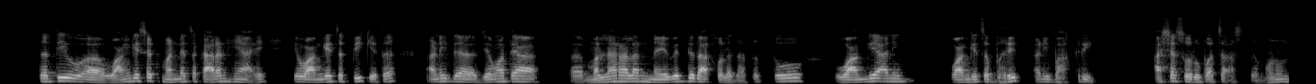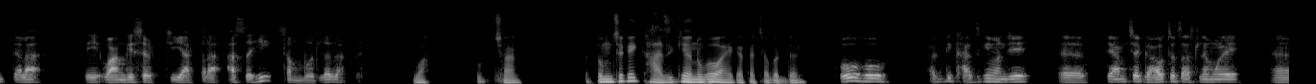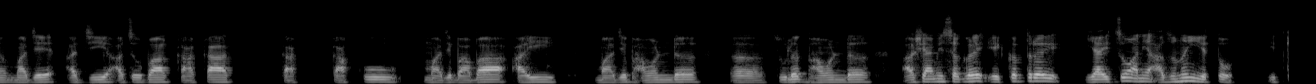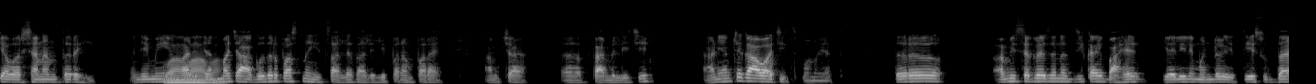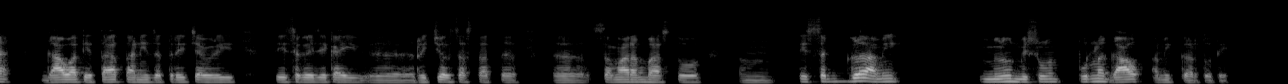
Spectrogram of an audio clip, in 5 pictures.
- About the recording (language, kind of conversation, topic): Marathi, podcast, स्थानिक सणातला तुझा आवडता, विसरता न येणारा अनुभव कोणता होता?
- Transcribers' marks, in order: in English: "रिच्युअल्स"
